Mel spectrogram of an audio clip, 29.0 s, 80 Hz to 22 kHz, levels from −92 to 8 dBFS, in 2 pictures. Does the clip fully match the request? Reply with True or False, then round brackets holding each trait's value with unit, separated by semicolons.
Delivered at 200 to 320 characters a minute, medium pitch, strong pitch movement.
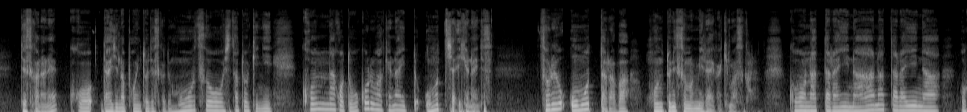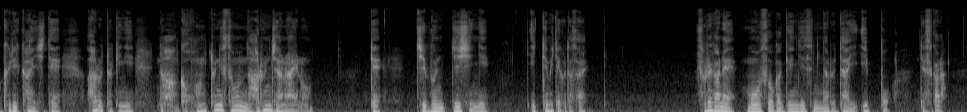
False (315 characters per minute; 115 Hz; 6.9 semitones)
